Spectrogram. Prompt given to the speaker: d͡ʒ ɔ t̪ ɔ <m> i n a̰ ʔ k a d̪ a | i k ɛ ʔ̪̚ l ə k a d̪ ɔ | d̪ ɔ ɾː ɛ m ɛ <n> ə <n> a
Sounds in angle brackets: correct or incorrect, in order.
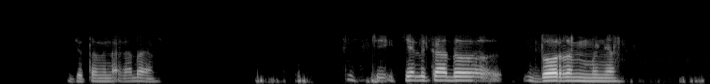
correct, incorrect: m, incorrect: ɲ

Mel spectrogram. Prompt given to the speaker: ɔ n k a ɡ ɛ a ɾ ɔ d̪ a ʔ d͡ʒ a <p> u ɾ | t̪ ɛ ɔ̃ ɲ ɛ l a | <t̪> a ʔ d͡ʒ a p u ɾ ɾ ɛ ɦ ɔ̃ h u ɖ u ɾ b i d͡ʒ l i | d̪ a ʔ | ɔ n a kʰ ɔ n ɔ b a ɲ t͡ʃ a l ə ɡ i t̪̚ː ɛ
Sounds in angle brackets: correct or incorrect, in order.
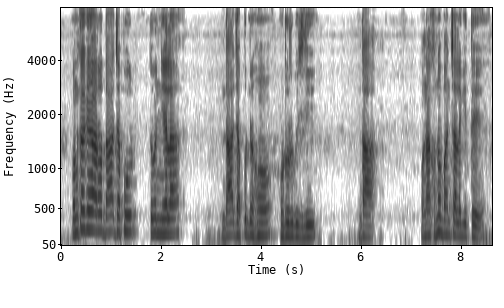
correct, incorrect: d̪

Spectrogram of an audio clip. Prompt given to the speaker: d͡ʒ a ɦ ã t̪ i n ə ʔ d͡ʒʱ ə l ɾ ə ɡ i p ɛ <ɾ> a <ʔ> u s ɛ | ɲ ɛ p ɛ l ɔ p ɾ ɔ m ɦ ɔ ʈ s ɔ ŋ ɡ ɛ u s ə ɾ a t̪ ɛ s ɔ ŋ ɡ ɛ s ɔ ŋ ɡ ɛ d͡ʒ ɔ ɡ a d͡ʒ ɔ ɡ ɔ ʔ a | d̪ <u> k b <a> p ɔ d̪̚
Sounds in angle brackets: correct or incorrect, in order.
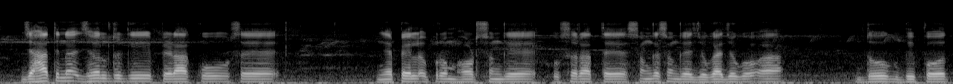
incorrect: ɽ, incorrect: k, correct, incorrect: i

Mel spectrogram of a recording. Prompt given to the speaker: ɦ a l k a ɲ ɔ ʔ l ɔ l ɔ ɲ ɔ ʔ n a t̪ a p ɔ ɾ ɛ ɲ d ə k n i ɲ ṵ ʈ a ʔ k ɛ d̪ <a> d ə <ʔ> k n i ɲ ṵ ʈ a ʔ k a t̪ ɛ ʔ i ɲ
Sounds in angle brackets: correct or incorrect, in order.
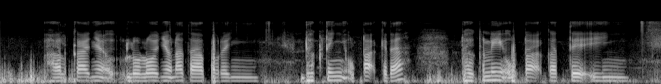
correct, incorrect: none

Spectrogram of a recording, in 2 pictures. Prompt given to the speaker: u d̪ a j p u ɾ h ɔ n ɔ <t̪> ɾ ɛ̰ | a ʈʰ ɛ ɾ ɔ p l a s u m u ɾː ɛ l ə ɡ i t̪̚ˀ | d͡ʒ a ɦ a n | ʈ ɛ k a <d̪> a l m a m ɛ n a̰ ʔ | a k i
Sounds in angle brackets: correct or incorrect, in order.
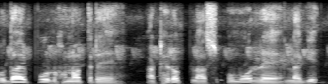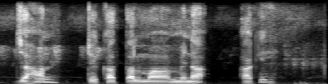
correct, incorrect: t̪

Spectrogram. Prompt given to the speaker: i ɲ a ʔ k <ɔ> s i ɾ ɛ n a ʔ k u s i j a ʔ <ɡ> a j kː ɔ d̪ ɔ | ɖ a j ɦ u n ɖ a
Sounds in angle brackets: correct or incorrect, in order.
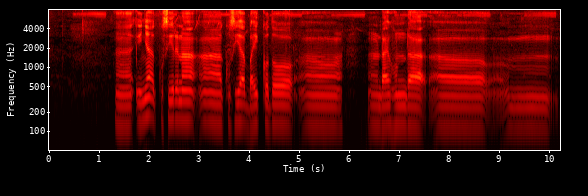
incorrect: u, incorrect: b

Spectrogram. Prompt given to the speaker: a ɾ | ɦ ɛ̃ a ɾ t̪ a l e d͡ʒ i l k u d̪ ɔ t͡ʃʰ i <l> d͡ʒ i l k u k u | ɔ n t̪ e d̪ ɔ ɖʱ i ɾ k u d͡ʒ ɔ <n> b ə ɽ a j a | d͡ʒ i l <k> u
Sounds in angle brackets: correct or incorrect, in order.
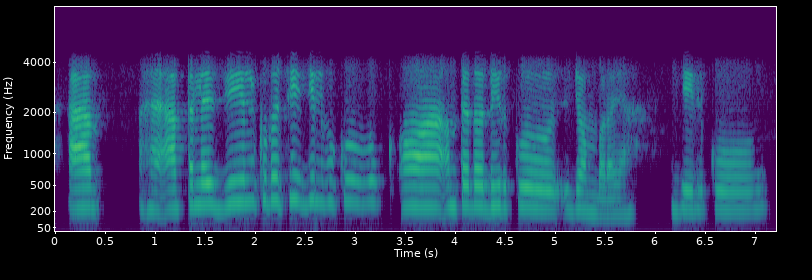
incorrect: none, incorrect: m, correct

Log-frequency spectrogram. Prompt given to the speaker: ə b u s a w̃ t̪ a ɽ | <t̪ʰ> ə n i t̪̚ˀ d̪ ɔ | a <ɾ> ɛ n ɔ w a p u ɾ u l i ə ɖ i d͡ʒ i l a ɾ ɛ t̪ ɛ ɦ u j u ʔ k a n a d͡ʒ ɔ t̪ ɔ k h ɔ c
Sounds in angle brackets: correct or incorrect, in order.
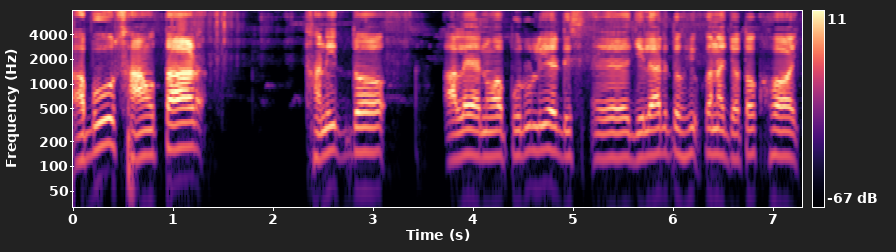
correct, incorrect: l

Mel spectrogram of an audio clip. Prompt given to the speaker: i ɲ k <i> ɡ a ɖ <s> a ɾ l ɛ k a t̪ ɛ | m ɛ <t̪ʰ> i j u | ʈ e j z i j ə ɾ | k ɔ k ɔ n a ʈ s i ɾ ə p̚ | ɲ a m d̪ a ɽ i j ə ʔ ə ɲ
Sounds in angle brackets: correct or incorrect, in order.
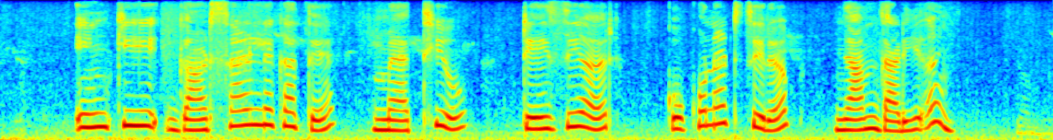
correct, correct, correct

